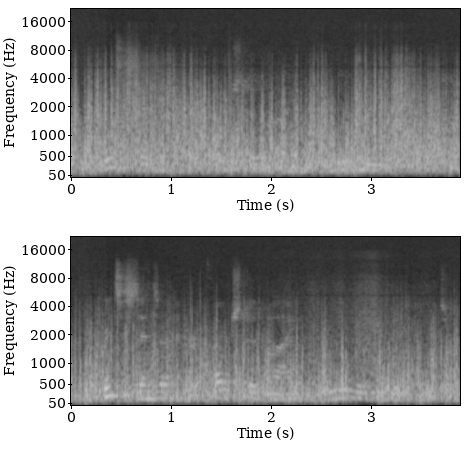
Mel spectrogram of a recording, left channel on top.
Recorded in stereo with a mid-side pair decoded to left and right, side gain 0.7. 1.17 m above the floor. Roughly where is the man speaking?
Ahead right.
